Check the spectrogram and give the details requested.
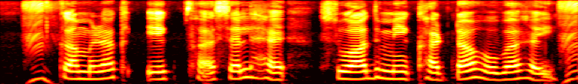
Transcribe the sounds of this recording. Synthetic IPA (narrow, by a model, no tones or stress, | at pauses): kəmɾəkʰeːk̚pʰɛːsəlɦɛːswaːd̪ʱmẽkʰəʈːaɦoːbaɦɛi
